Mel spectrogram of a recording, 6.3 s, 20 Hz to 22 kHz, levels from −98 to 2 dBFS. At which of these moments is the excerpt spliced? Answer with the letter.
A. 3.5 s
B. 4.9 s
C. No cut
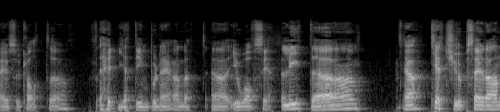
A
